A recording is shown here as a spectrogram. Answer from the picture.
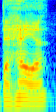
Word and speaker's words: de Gea: years 153 days is david de gea silent g and then 21 years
